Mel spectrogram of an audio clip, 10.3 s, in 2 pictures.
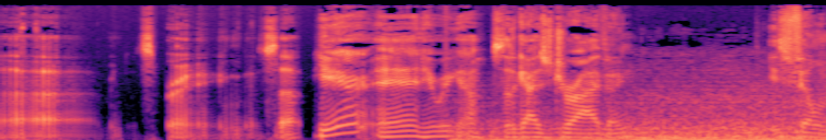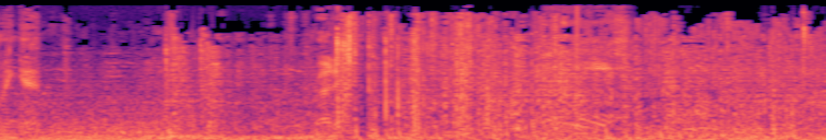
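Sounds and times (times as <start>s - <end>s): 
speech: 1.2s - 4.2s, 4.8s - 5.8s, 7.2s - 7.7s
explosion shockwave hitting car window: 2.8s - 10.3s.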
